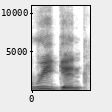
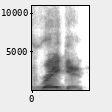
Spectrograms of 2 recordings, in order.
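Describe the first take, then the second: First: Regan said REE-gun, long ee; mispronounced name. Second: Reagan said RAY-gun, long ay; corrected pronunciation. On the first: Host showing the wrong way, Regan said REE-gun. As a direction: give Regan an ee in the first syllable. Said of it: "It's not Regan". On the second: Host correcting YouTubers, Reagan said RAY-gun. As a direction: give Reagan an ay in the first syllable. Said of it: "it's Reagan". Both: Shown as a demonstration.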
